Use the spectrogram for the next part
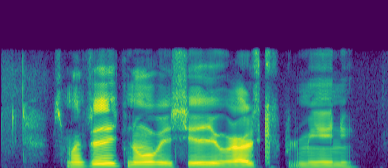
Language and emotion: Russian, sad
